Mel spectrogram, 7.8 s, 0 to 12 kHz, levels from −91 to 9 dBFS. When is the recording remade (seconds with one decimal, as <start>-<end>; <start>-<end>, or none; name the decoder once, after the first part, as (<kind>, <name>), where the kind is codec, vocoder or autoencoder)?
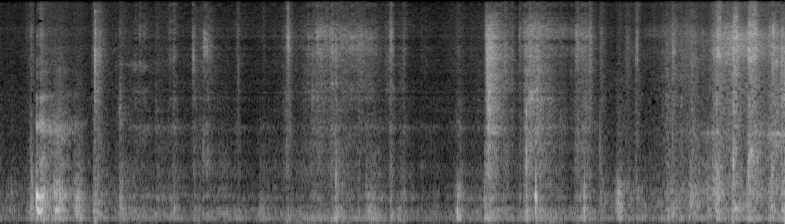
1.3-6.0 (codec, SNAC)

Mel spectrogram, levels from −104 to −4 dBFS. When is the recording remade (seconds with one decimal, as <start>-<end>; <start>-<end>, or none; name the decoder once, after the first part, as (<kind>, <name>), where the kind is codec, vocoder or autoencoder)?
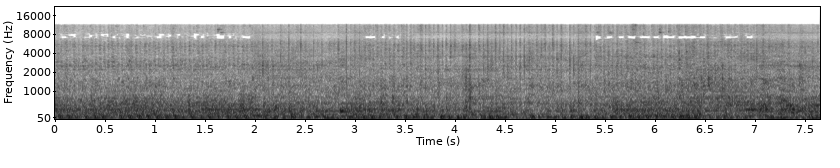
2.0-3.1 (codec, SNAC); 3.6-5.4; 7.0-7.7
